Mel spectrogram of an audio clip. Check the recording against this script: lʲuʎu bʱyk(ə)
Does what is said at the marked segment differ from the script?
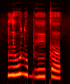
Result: no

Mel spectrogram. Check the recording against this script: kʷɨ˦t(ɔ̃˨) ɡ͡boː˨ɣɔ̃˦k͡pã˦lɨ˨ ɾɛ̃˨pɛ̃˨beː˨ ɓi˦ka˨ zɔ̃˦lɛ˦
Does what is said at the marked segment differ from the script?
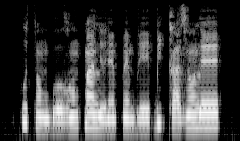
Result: no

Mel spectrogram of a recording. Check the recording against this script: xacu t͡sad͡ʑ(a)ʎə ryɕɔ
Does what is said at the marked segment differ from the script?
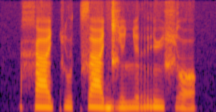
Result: yes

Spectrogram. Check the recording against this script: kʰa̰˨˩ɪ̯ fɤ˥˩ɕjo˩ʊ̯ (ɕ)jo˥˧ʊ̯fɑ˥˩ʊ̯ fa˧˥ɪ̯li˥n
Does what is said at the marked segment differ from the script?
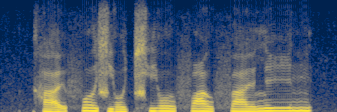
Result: yes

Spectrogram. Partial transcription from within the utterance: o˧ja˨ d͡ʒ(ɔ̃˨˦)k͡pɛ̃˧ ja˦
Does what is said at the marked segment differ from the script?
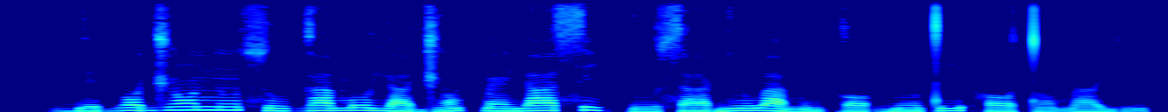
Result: no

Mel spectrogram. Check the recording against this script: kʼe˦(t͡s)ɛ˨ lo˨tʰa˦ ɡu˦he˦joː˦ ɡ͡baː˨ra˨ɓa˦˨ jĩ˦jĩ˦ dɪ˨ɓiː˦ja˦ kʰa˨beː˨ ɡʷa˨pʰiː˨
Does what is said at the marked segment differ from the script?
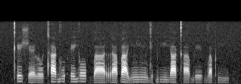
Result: yes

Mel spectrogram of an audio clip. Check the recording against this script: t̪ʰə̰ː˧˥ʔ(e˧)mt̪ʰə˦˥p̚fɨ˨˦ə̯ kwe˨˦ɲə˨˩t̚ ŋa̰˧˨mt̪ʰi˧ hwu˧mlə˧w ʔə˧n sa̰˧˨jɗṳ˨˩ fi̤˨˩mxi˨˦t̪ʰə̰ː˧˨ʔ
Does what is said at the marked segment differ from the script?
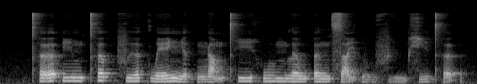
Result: yes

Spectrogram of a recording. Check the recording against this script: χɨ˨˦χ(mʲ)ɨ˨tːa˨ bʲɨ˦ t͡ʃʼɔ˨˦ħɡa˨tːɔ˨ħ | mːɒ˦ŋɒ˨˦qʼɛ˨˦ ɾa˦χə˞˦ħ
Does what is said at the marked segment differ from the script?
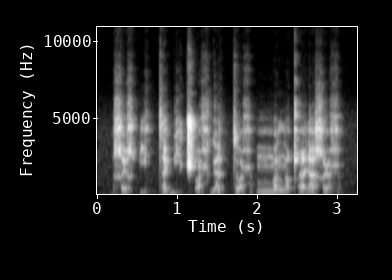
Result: yes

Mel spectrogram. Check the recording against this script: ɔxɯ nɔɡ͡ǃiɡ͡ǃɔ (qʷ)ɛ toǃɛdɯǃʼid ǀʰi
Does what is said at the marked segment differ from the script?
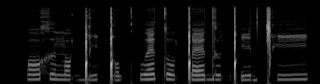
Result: yes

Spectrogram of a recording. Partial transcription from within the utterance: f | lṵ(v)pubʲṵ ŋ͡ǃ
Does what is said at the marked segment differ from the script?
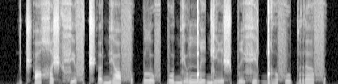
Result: yes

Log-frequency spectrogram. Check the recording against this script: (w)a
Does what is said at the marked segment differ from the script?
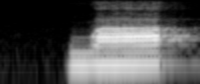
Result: no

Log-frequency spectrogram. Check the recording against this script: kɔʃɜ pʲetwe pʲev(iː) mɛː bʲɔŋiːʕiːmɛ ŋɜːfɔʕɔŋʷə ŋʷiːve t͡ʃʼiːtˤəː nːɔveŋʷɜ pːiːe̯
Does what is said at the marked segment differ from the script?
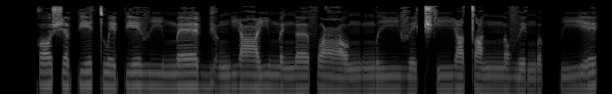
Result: no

